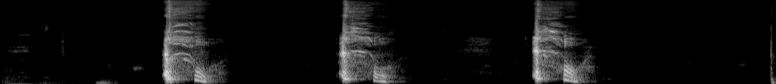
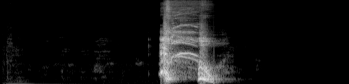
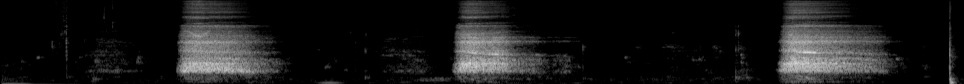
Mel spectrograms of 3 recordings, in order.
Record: {"three_cough_length": "7.8 s", "three_cough_amplitude": 32768, "three_cough_signal_mean_std_ratio": 0.26, "cough_length": "3.5 s", "cough_amplitude": 32768, "cough_signal_mean_std_ratio": 0.32, "exhalation_length": "9.6 s", "exhalation_amplitude": 32768, "exhalation_signal_mean_std_ratio": 0.38, "survey_phase": "beta (2021-08-13 to 2022-03-07)", "age": "65+", "gender": "Male", "wearing_mask": "No", "symptom_cough_any": true, "smoker_status": "Never smoked", "respiratory_condition_asthma": false, "respiratory_condition_other": false, "recruitment_source": "REACT", "submission_delay": "2 days", "covid_test_result": "Negative", "covid_test_method": "RT-qPCR"}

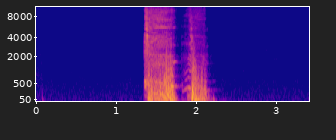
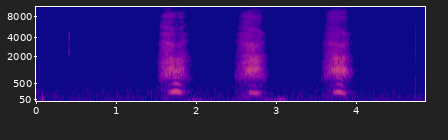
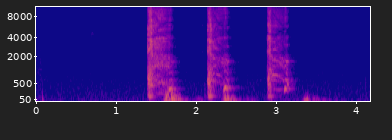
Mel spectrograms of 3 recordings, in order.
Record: {"cough_length": "3.4 s", "cough_amplitude": 24897, "cough_signal_mean_std_ratio": 0.31, "exhalation_length": "4.9 s", "exhalation_amplitude": 1059, "exhalation_signal_mean_std_ratio": 0.36, "three_cough_length": "4.2 s", "three_cough_amplitude": 3624, "three_cough_signal_mean_std_ratio": 0.37, "survey_phase": "alpha (2021-03-01 to 2021-08-12)", "age": "18-44", "gender": "Female", "wearing_mask": "No", "symptom_cough_any": true, "symptom_new_continuous_cough": true, "symptom_diarrhoea": true, "symptom_fatigue": true, "symptom_fever_high_temperature": true, "symptom_headache": true, "symptom_change_to_sense_of_smell_or_taste": true, "symptom_onset": "4 days", "smoker_status": "Never smoked", "respiratory_condition_asthma": false, "respiratory_condition_other": false, "recruitment_source": "Test and Trace", "submission_delay": "1 day", "covid_test_result": "Positive", "covid_test_method": "RT-qPCR", "covid_ct_value": 15.8, "covid_ct_gene": "ORF1ab gene"}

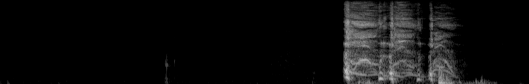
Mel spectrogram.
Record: {"cough_length": "5.3 s", "cough_amplitude": 21470, "cough_signal_mean_std_ratio": 0.31, "survey_phase": "beta (2021-08-13 to 2022-03-07)", "age": "18-44", "gender": "Male", "wearing_mask": "No", "symptom_cough_any": true, "symptom_fatigue": true, "symptom_headache": true, "symptom_onset": "3 days", "smoker_status": "Never smoked", "respiratory_condition_asthma": true, "respiratory_condition_other": false, "recruitment_source": "REACT", "submission_delay": "1 day", "covid_test_result": "Negative", "covid_test_method": "RT-qPCR"}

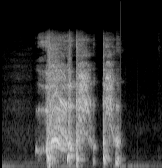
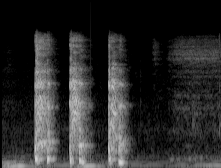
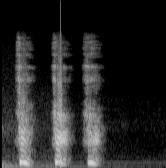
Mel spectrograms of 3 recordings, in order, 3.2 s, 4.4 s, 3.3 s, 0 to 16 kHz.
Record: {"cough_length": "3.2 s", "cough_amplitude": 29083, "cough_signal_mean_std_ratio": 0.59, "three_cough_length": "4.4 s", "three_cough_amplitude": 29557, "three_cough_signal_mean_std_ratio": 0.46, "exhalation_length": "3.3 s", "exhalation_amplitude": 30148, "exhalation_signal_mean_std_ratio": 0.43, "survey_phase": "beta (2021-08-13 to 2022-03-07)", "age": "45-64", "gender": "Male", "wearing_mask": "Yes", "symptom_none": true, "smoker_status": "Never smoked", "respiratory_condition_asthma": true, "respiratory_condition_other": false, "recruitment_source": "REACT", "submission_delay": "1 day", "covid_test_result": "Negative", "covid_test_method": "RT-qPCR", "influenza_a_test_result": "Negative", "influenza_b_test_result": "Negative"}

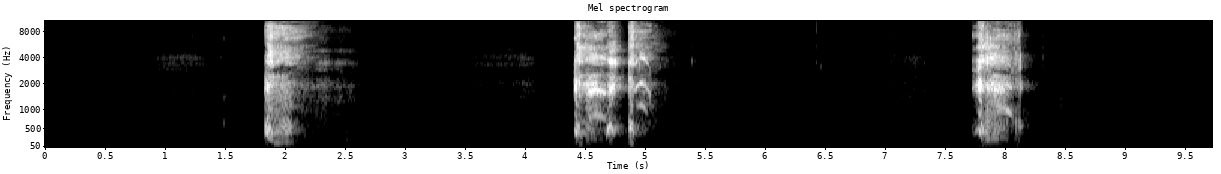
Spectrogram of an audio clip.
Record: {"three_cough_length": "9.7 s", "three_cough_amplitude": 32768, "three_cough_signal_mean_std_ratio": 0.24, "survey_phase": "beta (2021-08-13 to 2022-03-07)", "age": "18-44", "gender": "Female", "wearing_mask": "No", "symptom_none": true, "smoker_status": "Never smoked", "respiratory_condition_asthma": false, "respiratory_condition_other": false, "recruitment_source": "REACT", "submission_delay": "1 day", "covid_test_result": "Negative", "covid_test_method": "RT-qPCR"}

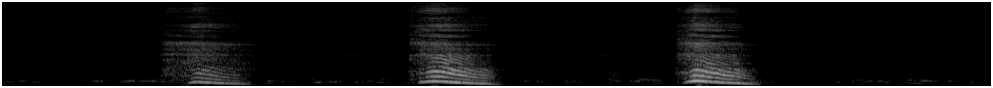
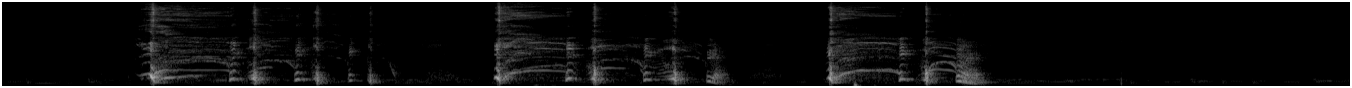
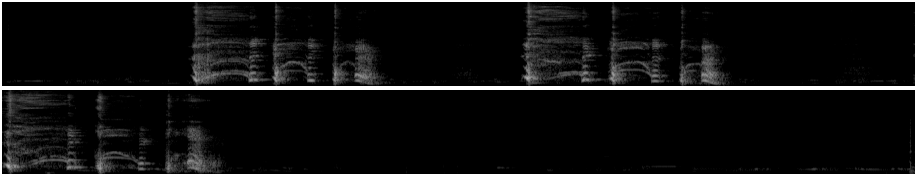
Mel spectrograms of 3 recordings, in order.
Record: {"exhalation_length": "9.9 s", "exhalation_amplitude": 4241, "exhalation_signal_mean_std_ratio": 0.38, "cough_length": "13.5 s", "cough_amplitude": 6726, "cough_signal_mean_std_ratio": 0.39, "three_cough_length": "18.3 s", "three_cough_amplitude": 7155, "three_cough_signal_mean_std_ratio": 0.35, "survey_phase": "alpha (2021-03-01 to 2021-08-12)", "age": "65+", "gender": "Male", "wearing_mask": "No", "symptom_none": true, "smoker_status": "Ex-smoker", "respiratory_condition_asthma": false, "respiratory_condition_other": false, "recruitment_source": "REACT", "submission_delay": "3 days", "covid_test_result": "Negative", "covid_test_method": "RT-qPCR"}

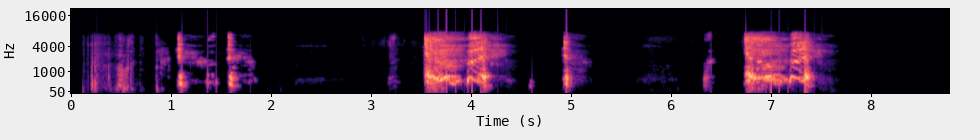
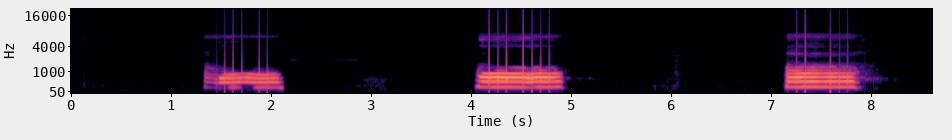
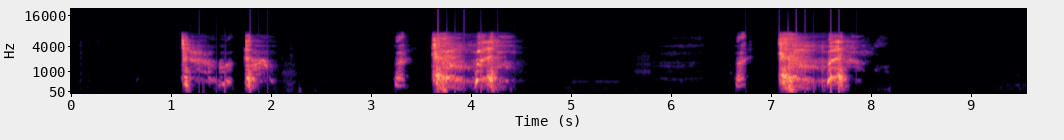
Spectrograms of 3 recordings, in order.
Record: {"cough_length": "8.8 s", "cough_amplitude": 32768, "cough_signal_mean_std_ratio": 0.32, "exhalation_length": "8.6 s", "exhalation_amplitude": 11038, "exhalation_signal_mean_std_ratio": 0.38, "three_cough_length": "9.6 s", "three_cough_amplitude": 31751, "three_cough_signal_mean_std_ratio": 0.3, "survey_phase": "beta (2021-08-13 to 2022-03-07)", "age": "45-64", "gender": "Female", "wearing_mask": "No", "symptom_cough_any": true, "symptom_diarrhoea": true, "symptom_fatigue": true, "symptom_fever_high_temperature": true, "symptom_headache": true, "symptom_change_to_sense_of_smell_or_taste": true, "symptom_loss_of_taste": true, "symptom_onset": "4 days", "smoker_status": "Current smoker (1 to 10 cigarettes per day)", "respiratory_condition_asthma": true, "respiratory_condition_other": false, "recruitment_source": "Test and Trace", "submission_delay": "1 day", "covid_test_result": "Positive", "covid_test_method": "RT-qPCR"}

